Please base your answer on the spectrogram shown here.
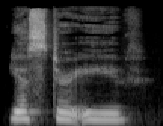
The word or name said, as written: yestereve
